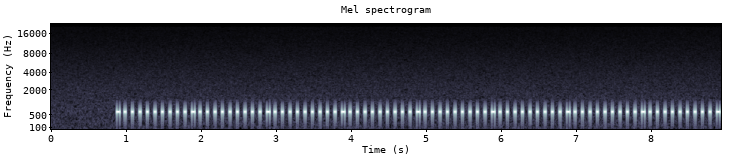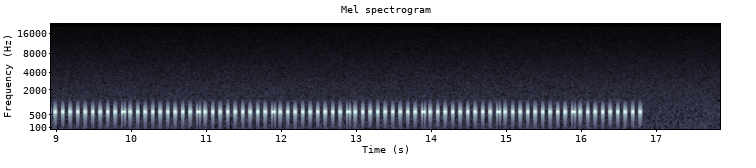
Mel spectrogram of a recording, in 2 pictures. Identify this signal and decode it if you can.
Radio time signal (RWM, Moscow), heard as ten pulses a second.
